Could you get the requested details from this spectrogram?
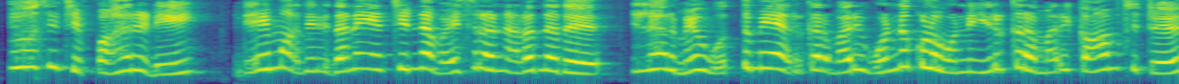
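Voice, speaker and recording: A woman's voice: very high voice, a bit bright. A woman voicing an anxious, injured young married woman in a cartoon, talking in a tearful, pleading way. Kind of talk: cartoon voice acting.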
